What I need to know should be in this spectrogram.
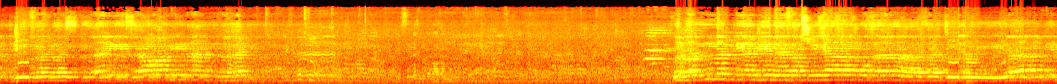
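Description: A middle-aged man chants in long, drawn-out melodic phrases through a microphone and loudspeakers.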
